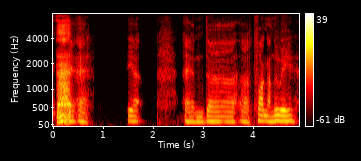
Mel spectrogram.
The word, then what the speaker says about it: Whanganui: uh, yeah, and Whanganui, and they're all spelled with W's and H's for some reason instead of an F.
